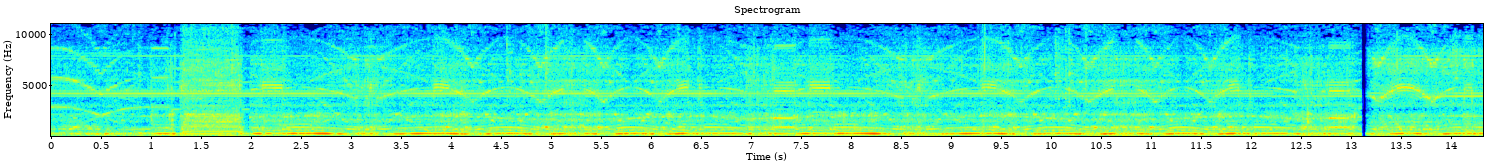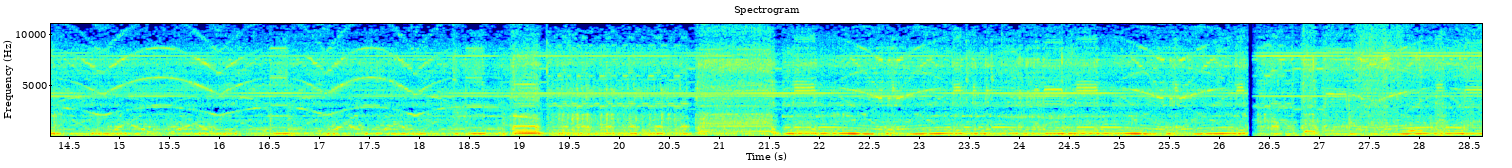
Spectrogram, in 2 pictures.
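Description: Printrbot Simple Metal 3D printer printing: its stepper motors whine in repeated rising-and-falling arcs as the print head and bed move back and forth, over a steady high tone. The pattern breaks off abruptly about halfway through and again near the end.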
